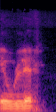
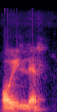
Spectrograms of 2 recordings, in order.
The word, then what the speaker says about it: Euler: ecuación de capacidad de Euler o de oiler lo más corrector la pronunciación decíamos de una columna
